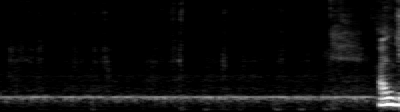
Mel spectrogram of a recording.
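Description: Pen scratching on paper on a clipboard as a word is handwritten, a run of short scratchy strokes over a faint steady hum.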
